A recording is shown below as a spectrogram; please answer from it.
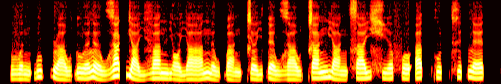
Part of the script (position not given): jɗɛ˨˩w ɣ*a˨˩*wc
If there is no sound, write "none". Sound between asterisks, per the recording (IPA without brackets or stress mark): a˨˩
